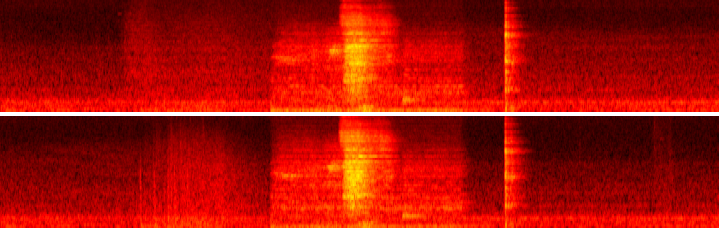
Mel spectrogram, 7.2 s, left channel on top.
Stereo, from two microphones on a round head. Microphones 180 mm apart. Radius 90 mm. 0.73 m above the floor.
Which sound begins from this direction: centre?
Tapping, at 5.1 s.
